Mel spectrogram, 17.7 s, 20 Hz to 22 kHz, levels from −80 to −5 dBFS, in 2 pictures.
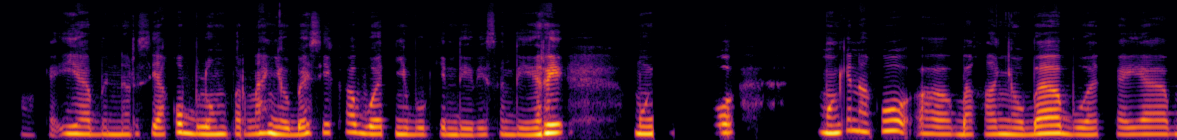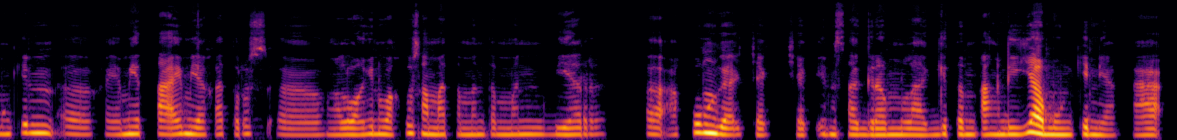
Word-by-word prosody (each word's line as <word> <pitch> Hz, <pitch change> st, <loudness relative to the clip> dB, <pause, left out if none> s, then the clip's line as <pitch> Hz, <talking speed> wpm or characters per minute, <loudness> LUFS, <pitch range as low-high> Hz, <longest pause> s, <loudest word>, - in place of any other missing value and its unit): Oke, 180 Hz, -2 st, -25 dB
iya 210 Hz, -1 st, +2 dB
bener 190 Hz, 0 st, -4 dB
sih 205 Hz, -, -3 dB
aku 225 Hz, -, -2 dB
belum 200 Hz, -1 st, +2 dB
pernah 200 Hz, +1 st, -3 dB
nyoba 190 Hz, -1 st, +2 dB
sih 240 Hz, -, -5 dB
Kak 250 Hz, -2 st, -3 dB
buat 200 Hz, -1 st, +1 dB
nyibukin 185 Hz, -1 st, -4 dB
diri 180 Hz, +1 st, -7 dB
sendiri 185 Hz, +2 st, +5 dB, 0.6 s
menghipo 230 Hz, +2 st, -2 dB, 0.7 s
mungkin 235 Hz, +6 st, +4 dB
aku 285 Hz, -, -5 dB, 0.3 s
e -, -, -4 dB, 0.3 s
bakal 195 Hz, +1 st, -6 dB
nyoba 190 Hz, +2 st, +1 dB, 0.2 s
buat 185 Hz, 0 st, -4 dB
kayak 195 Hz, 0 st, -5 dB, 0.2 s
mungkin 205 Hz, +4 st, -4 dB, 0.3 s
e -, -, -10 dB, 0.2 s
kayak 190 Hz, -1 st, -10 dB
me 205 Hz, -, +3 dB
time 195 Hz, +1 st, 0 dB
ya -, -, -1 dB
Kak 190 Hz, +1 st, -9 dB
terus 205 Hz, +2 st, -10 dB, 0.2 s
e -, -, -10 dB, 0.3 s
ngeluangin 185 Hz, +2 st, -2 dB
waktu 185 Hz, +4 st, -6 dB
sama 190 Hz, -2 st, 0 dB
temen-temen 185 Hz, 0 st, -5 dB, 0.2 s
biar 190 Hz, 0 st, -2 dB, 0.5 s
e -, -, -6 dB, 0.2 s
aku 185 Hz, +7 st, -8 dB
nggak 190 Hz, -5 st, +6 dB
cek-cek 175 Hz, -1 st, -10 dB
Instagram 180 Hz, -2 st, -2 dB, 0.2 s
lagi 175 Hz, +2 st, -4 dB
tentang 185 Hz, -1 st, -1 dB
dia 200 Hz, +6 st, +7 dB
mungkin 185 Hz, +1 st, +2 dB
ya 165 Hz, -, -12 dB
Kak. 175 Hz, +1 st, -3 dB
190 Hz, 160 wpm, -22 LUFS, 185-200 Hz, 0.7 s, dia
